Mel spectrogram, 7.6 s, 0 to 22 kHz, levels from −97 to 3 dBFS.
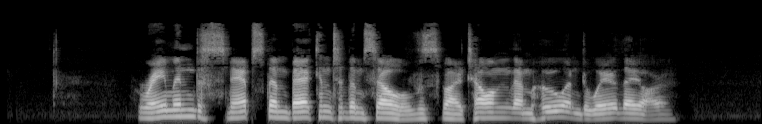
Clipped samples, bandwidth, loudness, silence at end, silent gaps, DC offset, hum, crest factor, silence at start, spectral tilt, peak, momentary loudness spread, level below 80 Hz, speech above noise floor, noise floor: under 0.1%; 11.5 kHz; -25 LUFS; 0.95 s; none; under 0.1%; none; 20 dB; 1.4 s; -5 dB/octave; -6 dBFS; 10 LU; -78 dBFS; 55 dB; -80 dBFS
